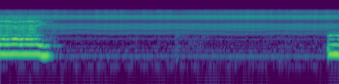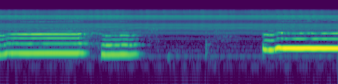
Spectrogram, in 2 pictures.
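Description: A girl's unaccompanied voice holding the end of a sung note, which fades just under a second in, then wordless hummed phrases of long held notes: one pair about five seconds in and a louder one near the end. In the pauses, a steady electrical hum and hiss from the recording.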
